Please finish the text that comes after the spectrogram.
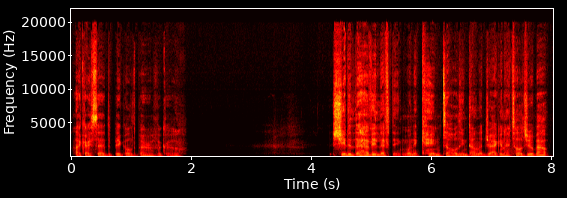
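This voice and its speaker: A man with an English accent playing a guilt-ridden, lonely retired adventurer, speaking haltingly and emotionally in an intimate fantasy audio roleplay. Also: medium pitch, fairly even intonation, no room sound, studio quality, lightly acted. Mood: fond, nostalgic.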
